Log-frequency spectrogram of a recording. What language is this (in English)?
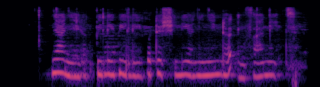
Kalenjin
